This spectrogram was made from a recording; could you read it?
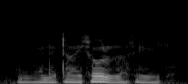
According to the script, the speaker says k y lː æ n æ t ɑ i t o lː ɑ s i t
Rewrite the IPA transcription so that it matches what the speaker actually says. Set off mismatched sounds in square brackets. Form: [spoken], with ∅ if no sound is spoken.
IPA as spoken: k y lː æ n [e] t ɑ i [s] o lː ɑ s [iː] t

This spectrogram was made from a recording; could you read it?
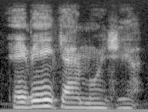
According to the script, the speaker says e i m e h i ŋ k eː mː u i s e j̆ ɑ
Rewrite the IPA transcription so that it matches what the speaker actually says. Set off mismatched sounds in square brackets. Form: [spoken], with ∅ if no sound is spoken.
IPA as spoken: e i m [i] h i ŋ k [æː] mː [o] i s [i] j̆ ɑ

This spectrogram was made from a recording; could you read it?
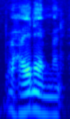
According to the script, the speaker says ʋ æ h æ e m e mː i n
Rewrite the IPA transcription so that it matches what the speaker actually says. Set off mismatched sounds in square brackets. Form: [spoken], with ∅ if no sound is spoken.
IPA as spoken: ʋ æ h æ e [n] e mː [æ] n

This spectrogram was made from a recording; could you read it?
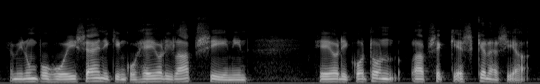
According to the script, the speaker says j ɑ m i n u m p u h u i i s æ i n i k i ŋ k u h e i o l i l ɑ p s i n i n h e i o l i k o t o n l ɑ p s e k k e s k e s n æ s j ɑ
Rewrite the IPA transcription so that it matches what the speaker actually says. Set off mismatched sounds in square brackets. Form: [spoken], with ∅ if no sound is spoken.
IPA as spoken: j ɑ m i n u m p u h u i i s æ i n i k i ŋ k u h e i o l i l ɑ p s [iː] n i n h e i o l i k o t o n l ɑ p s e k k e s k e [∅] n æ s j ɑ

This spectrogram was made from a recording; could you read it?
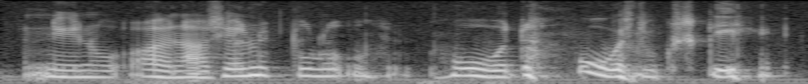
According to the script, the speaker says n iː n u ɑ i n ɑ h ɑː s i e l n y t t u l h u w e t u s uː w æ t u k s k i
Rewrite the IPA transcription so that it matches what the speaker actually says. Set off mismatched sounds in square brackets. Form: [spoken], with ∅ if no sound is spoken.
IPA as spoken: n iː n u ɑ i n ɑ h [ɑ] s i e l n y t t u l h [uː] w e t u [h] uː w [e] t u k s k [iː]

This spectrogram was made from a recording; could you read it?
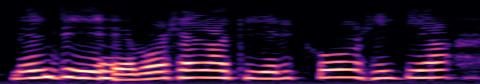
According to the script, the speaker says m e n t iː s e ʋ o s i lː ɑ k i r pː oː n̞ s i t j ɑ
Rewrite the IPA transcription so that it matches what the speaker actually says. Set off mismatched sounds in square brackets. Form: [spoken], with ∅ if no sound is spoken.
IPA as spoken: m e n t iː [h] e ʋ o s [e] lː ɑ k i r [kː] oː n̞ s i t j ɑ

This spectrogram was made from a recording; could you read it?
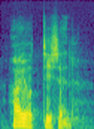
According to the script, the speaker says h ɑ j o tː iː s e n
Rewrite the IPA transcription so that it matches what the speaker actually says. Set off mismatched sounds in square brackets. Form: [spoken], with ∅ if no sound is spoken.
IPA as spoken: h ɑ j o tː [i] s e n

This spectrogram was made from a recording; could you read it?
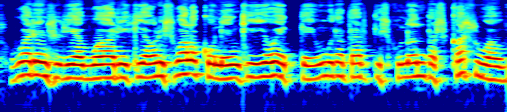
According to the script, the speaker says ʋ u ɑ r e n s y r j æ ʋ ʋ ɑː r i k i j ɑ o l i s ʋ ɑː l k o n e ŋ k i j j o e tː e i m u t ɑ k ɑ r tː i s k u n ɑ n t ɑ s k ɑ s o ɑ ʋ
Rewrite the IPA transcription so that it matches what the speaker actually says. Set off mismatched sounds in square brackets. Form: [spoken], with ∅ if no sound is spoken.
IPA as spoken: ʋ u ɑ r e n s y r j æ ʋ ʋ ɑː r i k i j ɑ o l i s ʋ [ɑ] l k o n e ŋ k i j j o e tː e i m [uː] t ɑ [t] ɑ r tː i s k u n ɑ n t ɑ s k ɑ s [u] ɑ ʋ

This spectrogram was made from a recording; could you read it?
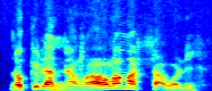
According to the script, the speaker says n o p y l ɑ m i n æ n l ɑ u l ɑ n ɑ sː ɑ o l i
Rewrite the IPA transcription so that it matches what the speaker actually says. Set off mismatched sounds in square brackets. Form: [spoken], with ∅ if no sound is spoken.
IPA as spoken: n o [k] y l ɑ m i n æ [∅] l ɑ u l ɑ [m] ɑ sː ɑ o l i

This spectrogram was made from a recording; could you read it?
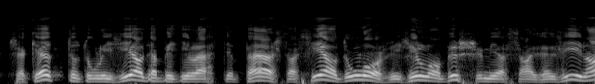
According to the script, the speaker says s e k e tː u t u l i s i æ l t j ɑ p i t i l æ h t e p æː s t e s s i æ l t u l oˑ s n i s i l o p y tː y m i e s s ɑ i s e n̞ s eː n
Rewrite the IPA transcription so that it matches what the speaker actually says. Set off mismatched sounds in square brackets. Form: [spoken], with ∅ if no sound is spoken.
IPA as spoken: s e k e tː u t u l i s i æ l t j ɑ p i t i l æ h t e p æː s t [æ] s s i æ l t u l oˑ s n i s i [lː] o p y [sː] y m i [æ] s s ɑ i s e n̞ s [iː] n

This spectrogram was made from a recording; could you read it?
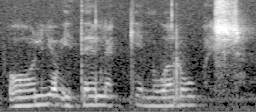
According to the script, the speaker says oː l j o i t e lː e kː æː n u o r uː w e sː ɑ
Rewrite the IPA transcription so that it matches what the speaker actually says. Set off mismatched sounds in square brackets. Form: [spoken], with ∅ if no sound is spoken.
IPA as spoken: oː l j o i t e lː [æ] kː [iː] n u o r uː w e sː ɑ

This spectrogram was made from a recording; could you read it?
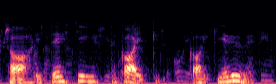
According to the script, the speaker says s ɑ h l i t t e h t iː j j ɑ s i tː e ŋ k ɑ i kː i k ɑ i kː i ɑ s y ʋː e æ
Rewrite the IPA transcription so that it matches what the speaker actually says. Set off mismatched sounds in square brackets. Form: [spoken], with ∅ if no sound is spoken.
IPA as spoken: s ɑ h l i t t e h t iː j j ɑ s i tː e ŋ k ɑ i kː i k ɑ i kː i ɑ [h] y [ʋ] e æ

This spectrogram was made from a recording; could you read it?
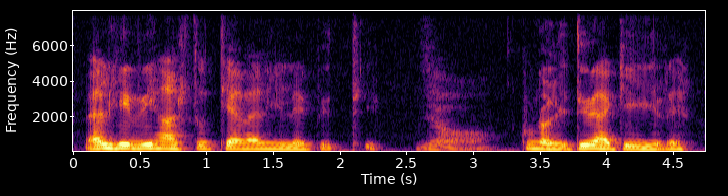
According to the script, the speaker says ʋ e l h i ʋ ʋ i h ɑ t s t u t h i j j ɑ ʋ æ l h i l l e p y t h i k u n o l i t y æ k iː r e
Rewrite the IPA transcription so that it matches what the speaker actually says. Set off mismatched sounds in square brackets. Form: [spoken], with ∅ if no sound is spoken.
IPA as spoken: ʋ [æ] l h i ʋ ʋ i h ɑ [∅] s t u t h i j j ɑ ʋ æ l h i l l e p y t h i k u n o l i t y æ k iː r e

